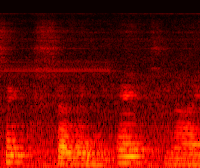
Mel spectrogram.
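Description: Speech only: a man's voice counting aloud slowly, one number about every half second.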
